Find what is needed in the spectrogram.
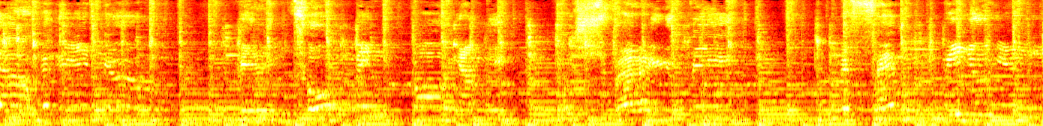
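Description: Live band playing an instrumental passage in a country-blues style, with electric and acoustic guitars, drums, bass and keyboards, and a lead line of bending notes over a steady beat.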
